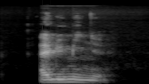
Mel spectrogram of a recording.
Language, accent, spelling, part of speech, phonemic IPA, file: French, France, alumineux, adjective, /a.ly.mi.nø/, LL-Q150 (fra)-alumineux.wav
- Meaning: aluminous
